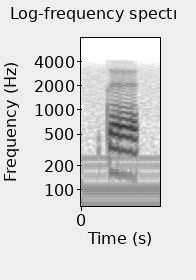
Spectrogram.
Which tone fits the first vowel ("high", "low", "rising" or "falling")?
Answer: low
